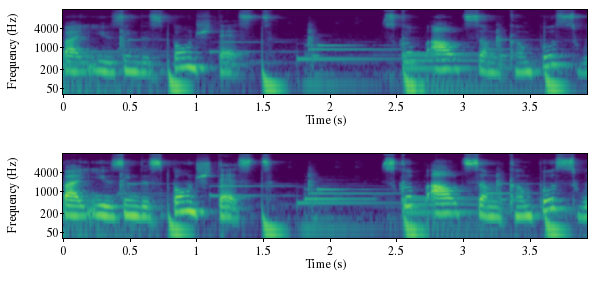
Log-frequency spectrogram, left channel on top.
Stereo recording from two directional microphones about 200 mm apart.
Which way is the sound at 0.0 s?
35° right (ahead or behind).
